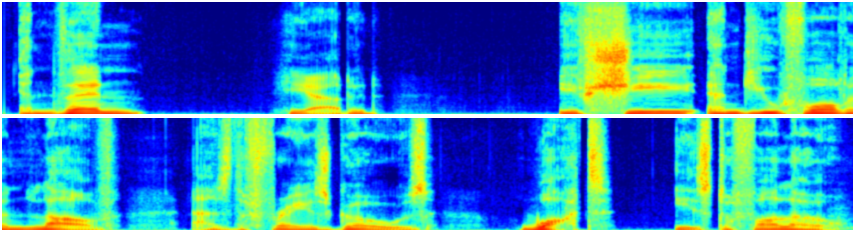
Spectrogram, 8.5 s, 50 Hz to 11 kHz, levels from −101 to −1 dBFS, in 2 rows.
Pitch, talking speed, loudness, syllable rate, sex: 105 Hz, 135 wpm, -19 LUFS, 3.8 syllables/s, male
